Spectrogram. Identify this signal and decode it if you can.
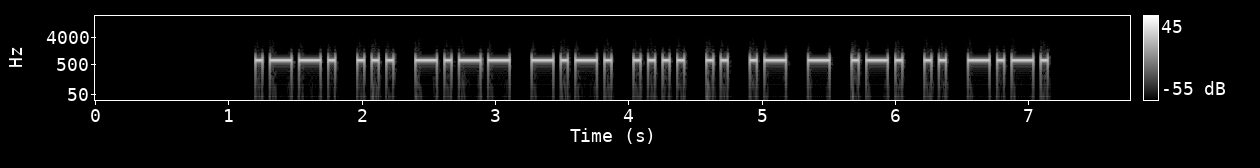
Morse code, heard as a keyed tone, about 22 wpm, 700 Hz. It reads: PSYCHIATRIC
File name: practice / 22wpm / Eleven Letter Words - 22wpm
